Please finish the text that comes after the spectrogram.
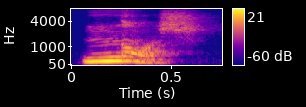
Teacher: We have je at the end of the word, and we will pronounce it as sha letter.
